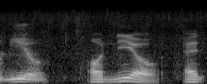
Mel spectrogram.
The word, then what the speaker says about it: Neo: Neil oh NE e l how do you spell it NE e o Neo oh Neo NE e o yeah mat okay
